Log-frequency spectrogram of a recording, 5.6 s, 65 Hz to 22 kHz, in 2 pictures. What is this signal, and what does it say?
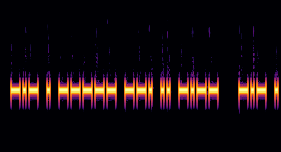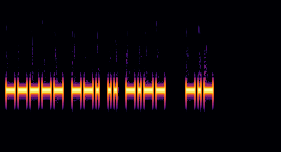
Morse code, heard as a keyed tone, about 40 wpm, 700 Hz. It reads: KE0GIY KE0GIY K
